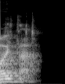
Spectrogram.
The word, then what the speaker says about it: Reuter: And, you know, like at the end of, like, if you have ER at the end of a German word, it's pronounced A. So it's Reuter. Just, ah, know. Reuter.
